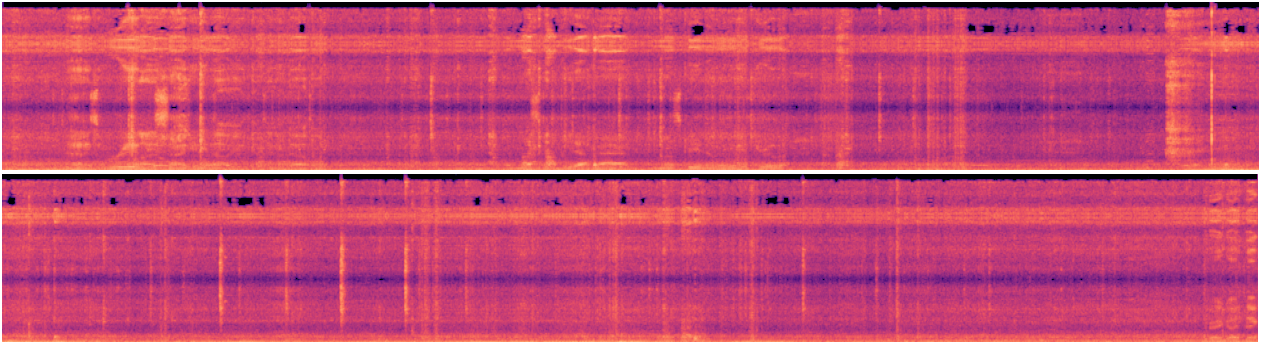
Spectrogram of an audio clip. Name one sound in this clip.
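A vehicle's engine rumbles steadily at low speed.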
